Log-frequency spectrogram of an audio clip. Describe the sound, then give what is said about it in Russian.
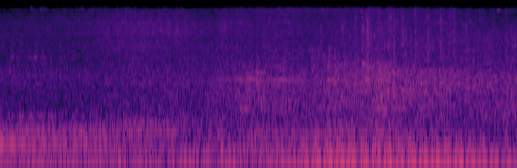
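Steady low engine rumble from a car driving along a broken, potholed road between shabby factory buildings, continuous and fairly loud throughout, with no talk. “Автомобиль Дегтярева движется по разбитой дороге между обшарпанных зданий завода.”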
